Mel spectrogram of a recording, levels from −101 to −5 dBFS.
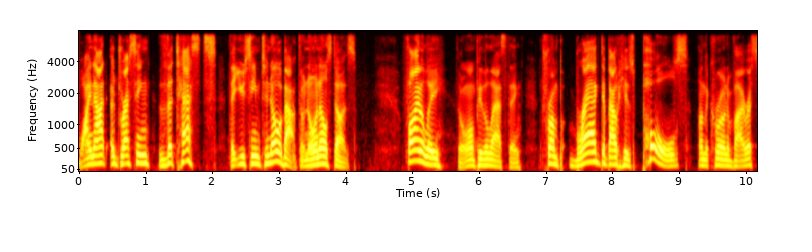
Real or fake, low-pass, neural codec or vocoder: real; 7.2 kHz; none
